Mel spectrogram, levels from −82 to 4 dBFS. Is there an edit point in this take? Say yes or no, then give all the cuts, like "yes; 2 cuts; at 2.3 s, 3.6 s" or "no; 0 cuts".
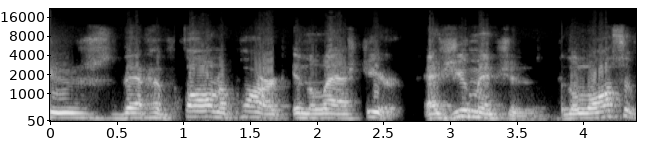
yes; 1 cut; at 2.7 s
